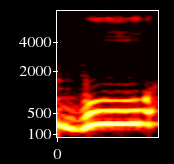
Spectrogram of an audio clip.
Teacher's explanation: मेरा जबान जो है थोड़ा रेज हो रहा है, मेरे होठ गोल हो रहे हैं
